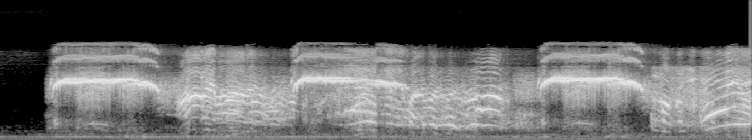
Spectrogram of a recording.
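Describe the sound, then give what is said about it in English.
Infants sob and wail loudly in Korea during the fall of a city, their high, strained cries rising in three long, quavering bursts with shorter broken sobs in between. “Your ear is tuned to Korea and the fall of a city, to the dissonant sounds of an MP's whistle and sobbing infants.”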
